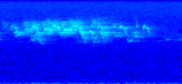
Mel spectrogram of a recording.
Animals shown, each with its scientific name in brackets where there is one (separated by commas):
Red-eyed Vireo (Vireo olivaceus), Ovenbird (Seiurus aurocapilla), Mourning Warbler (Geothlypis philadelphia)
